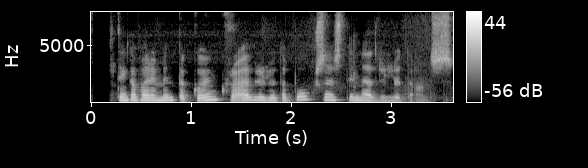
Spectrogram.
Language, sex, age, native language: Icelandic, female, 40-49, Icelandic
